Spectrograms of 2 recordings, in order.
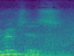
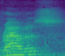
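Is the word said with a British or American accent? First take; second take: British; American. First: It is said in a British accent. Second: It is said in an American accent.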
